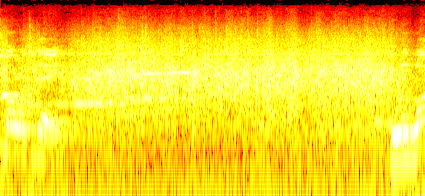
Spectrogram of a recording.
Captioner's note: audience cheers; audience applauds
